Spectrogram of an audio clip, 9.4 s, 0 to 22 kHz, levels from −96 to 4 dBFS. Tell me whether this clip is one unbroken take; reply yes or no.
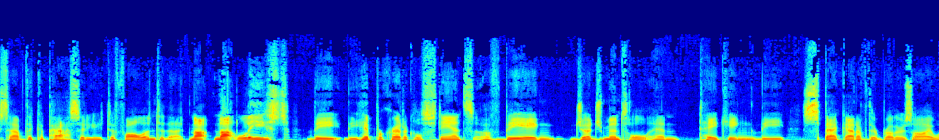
no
